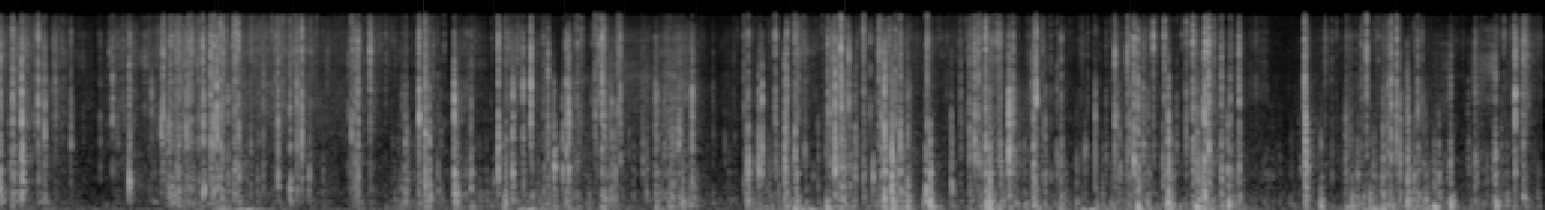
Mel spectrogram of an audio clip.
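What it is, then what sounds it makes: Plastic snack bag crinkling. Fingertips squeeze and rub a medium Roland Bretzeli bag of glossy plastic film, sealed and full of pretzel sticks on an inner tray, making it crinkle. The sound is a dense stream of sharp, bright crackles in quick overlapping bursts, with short lulls near the middle and toward the end.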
